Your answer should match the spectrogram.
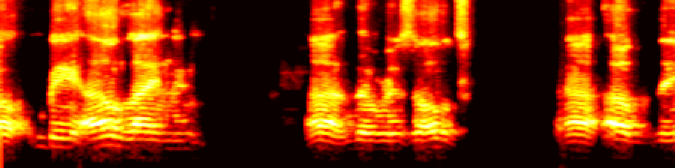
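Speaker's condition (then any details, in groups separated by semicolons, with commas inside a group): ALS; onset in hands and arms, tracheostomy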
